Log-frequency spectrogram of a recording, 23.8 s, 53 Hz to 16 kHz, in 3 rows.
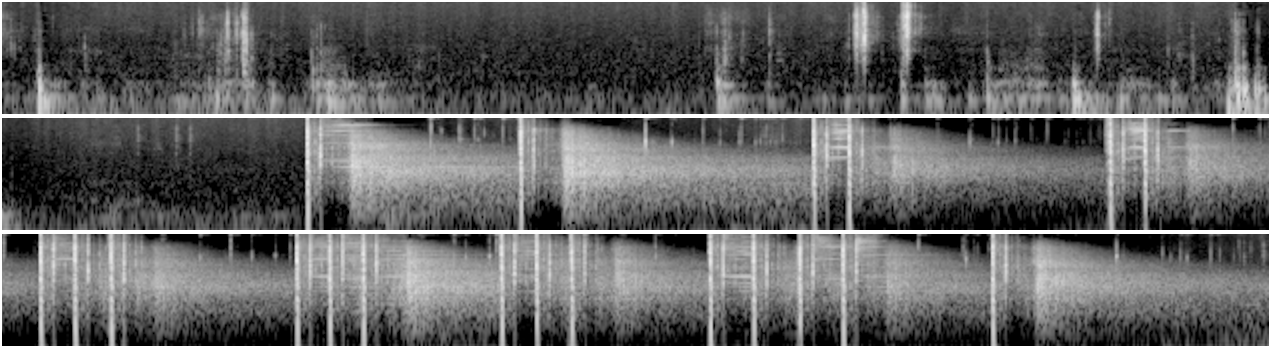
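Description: Shots from an M17 military surplus pistol, first a few scattered reports under quieter handling noise, then a string of loud sharp shots at an irregular, fairly quick pace, each ringing out with a reverberant tail.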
